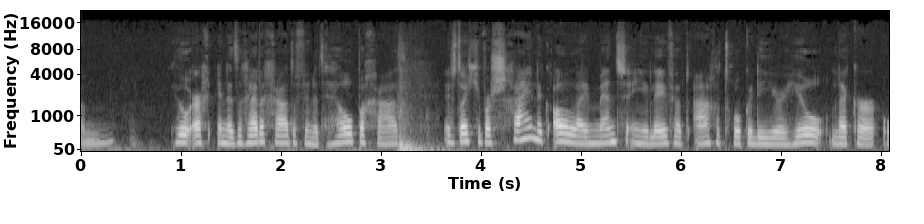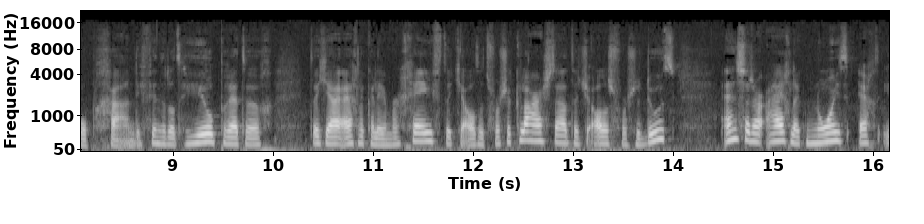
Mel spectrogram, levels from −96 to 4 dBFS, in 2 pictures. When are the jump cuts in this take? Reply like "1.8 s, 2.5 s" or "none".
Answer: none

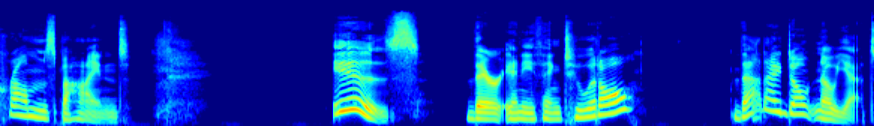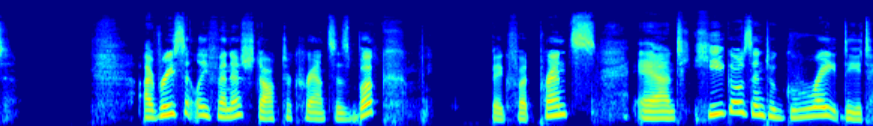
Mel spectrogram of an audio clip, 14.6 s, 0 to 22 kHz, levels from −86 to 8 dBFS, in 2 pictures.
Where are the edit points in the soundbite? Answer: none

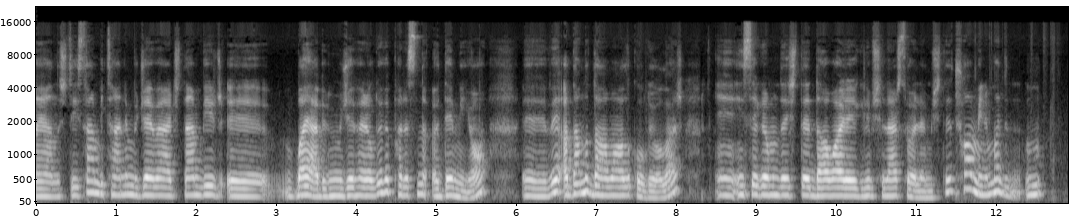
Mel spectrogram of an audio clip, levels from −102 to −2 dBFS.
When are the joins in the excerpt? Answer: 8.3 s, 11.5 s

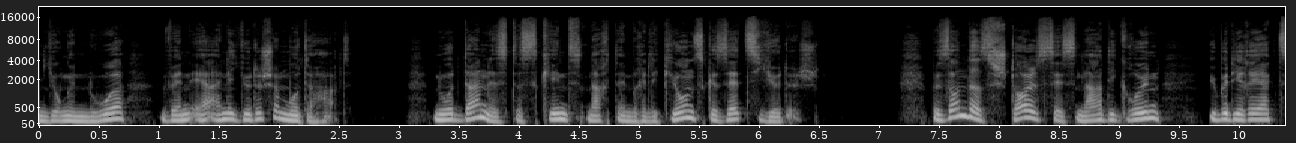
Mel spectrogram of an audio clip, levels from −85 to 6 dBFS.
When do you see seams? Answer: none

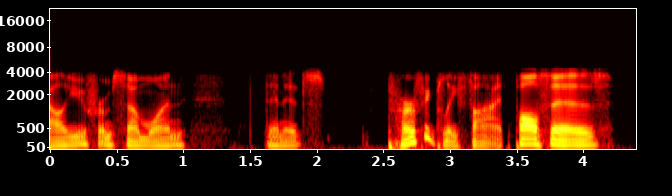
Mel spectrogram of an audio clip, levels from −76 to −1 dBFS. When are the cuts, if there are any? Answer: 3.4 s

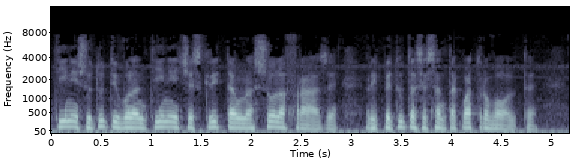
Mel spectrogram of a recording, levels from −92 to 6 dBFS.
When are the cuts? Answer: none

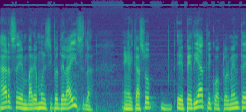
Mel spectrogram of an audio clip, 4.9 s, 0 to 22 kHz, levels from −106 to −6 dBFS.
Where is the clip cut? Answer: none

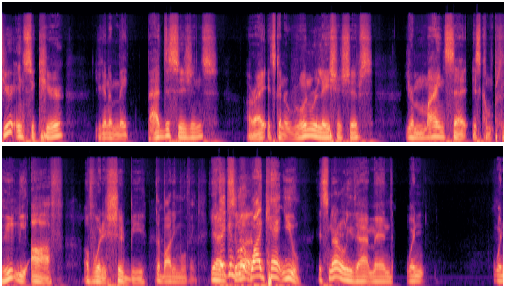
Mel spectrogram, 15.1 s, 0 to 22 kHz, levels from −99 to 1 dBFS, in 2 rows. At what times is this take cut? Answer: 9.8 s, 13.4 s

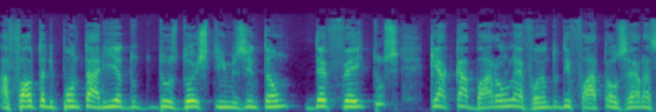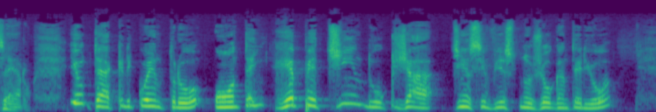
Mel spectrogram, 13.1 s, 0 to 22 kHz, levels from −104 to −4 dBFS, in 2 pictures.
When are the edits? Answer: 7.2 s, 9.3 s

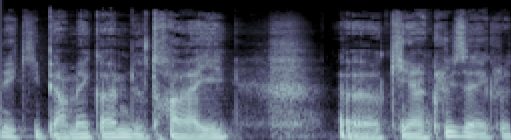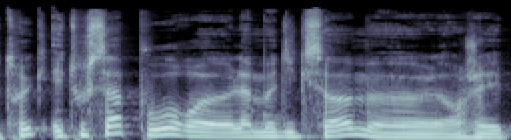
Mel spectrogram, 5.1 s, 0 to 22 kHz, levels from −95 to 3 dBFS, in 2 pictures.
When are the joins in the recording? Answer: none

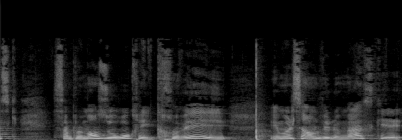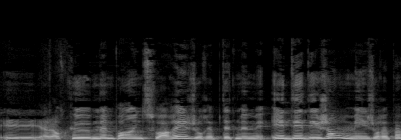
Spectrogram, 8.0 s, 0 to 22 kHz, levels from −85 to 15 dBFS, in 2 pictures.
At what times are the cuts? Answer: 1.3 s, 2.9 s

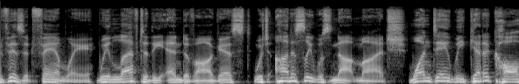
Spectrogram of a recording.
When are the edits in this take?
2.5 s

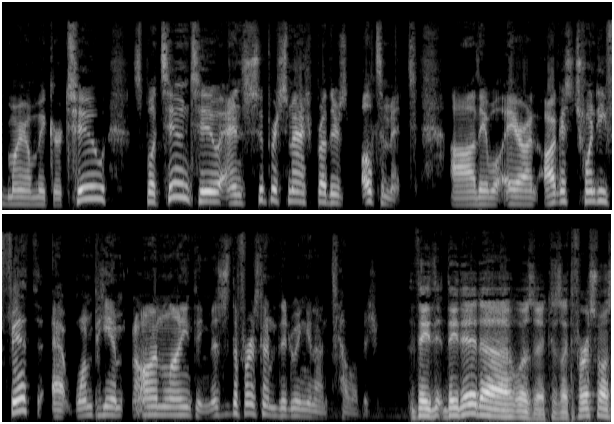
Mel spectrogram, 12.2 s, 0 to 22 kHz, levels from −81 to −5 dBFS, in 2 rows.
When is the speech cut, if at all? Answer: 7.4 s, 10.2 s

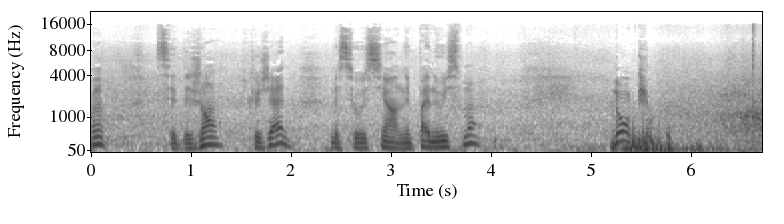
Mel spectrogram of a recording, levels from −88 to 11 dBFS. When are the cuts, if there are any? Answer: 5.2 s

